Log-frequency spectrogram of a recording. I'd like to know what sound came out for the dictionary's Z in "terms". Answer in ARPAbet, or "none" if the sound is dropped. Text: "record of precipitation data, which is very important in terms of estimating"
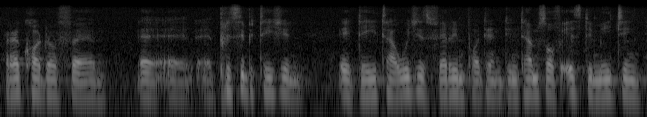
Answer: S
